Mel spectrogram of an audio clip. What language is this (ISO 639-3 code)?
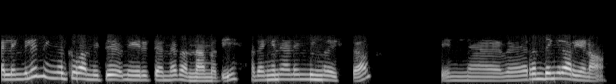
mal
